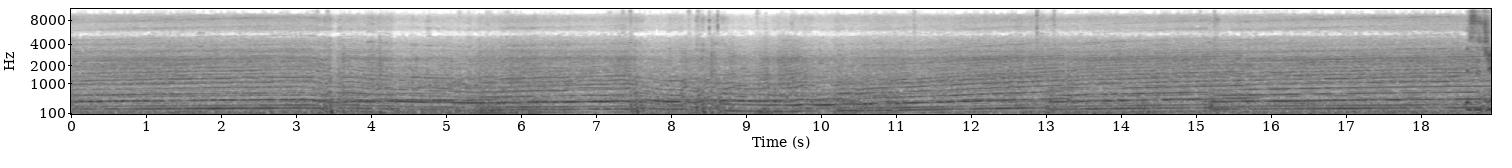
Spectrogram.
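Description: Several GR3 race cars in Gran Turismo 7 drone loudly and continuously at the Nürburgring GP, their engines rising and falling together through gear changes with steady overlapping tones.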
